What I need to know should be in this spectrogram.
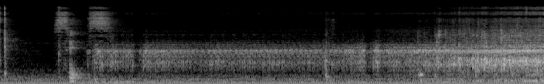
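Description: A kitchen machine's motor whirs steadily and grows louder.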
